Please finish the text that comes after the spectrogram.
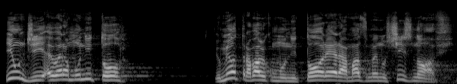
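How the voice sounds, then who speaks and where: Brazilian male pastor, high bright voice, emphatic sermon delivery, echoing church hall. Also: lively intonation, fast. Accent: Brazilian Portuguese. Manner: emphatic, repetitive preaching delivery. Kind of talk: sermon with storytelling. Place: church sanctuary.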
